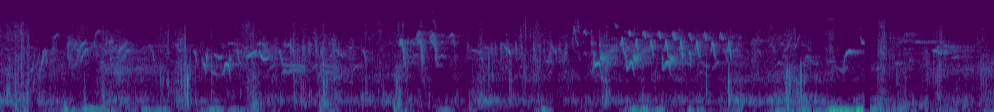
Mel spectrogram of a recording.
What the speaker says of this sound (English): Can you all hear the birds?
